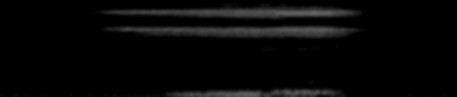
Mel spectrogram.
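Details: Molly the dog sleeping and snoring: one drawn-out, rough low snore lasting just over a second, swelling slightly toward its end, with steady faint hiss behind.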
